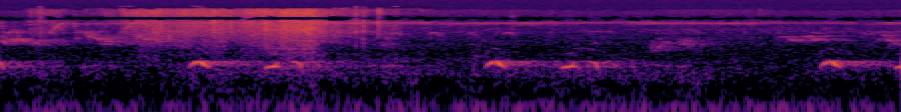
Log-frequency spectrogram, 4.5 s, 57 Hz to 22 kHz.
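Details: Off-key common cuckoo, a bird heard singing out of tune last year and back again this year. Three clear two-note calls, each falling from a higher to a lower hoot, roughly every 1.6 seconds, over quiet rural background.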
